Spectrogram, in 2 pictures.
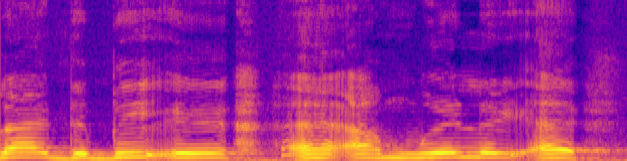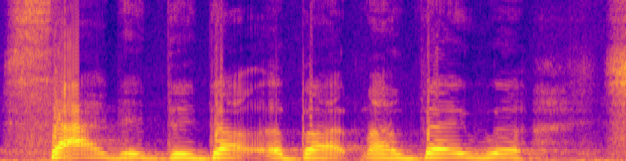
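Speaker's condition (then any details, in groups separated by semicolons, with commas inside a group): Cerebral palsy; speech impairment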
